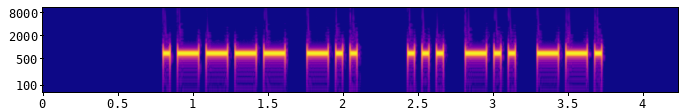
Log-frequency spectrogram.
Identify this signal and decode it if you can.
Morse code, heard as a keyed tone, about 25 wpm, 700 Hz. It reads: 1D SDG
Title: Field Day Exchanges - 25wpm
